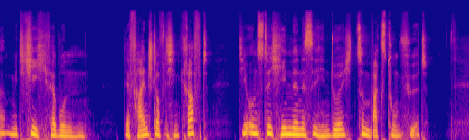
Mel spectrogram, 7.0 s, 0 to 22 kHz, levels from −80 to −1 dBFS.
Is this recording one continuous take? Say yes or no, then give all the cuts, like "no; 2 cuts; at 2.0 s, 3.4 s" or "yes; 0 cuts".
yes; 0 cuts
